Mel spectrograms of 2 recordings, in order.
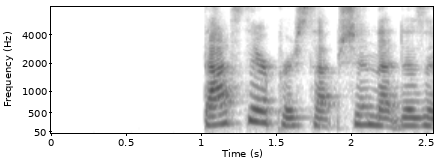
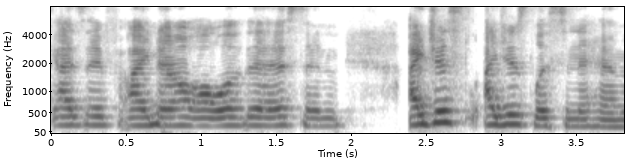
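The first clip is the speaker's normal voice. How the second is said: ordinary talk, nothing marked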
